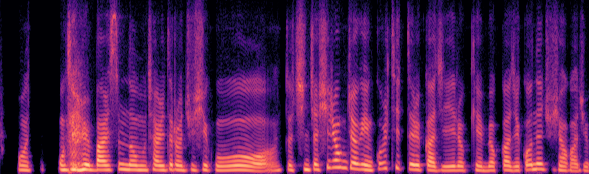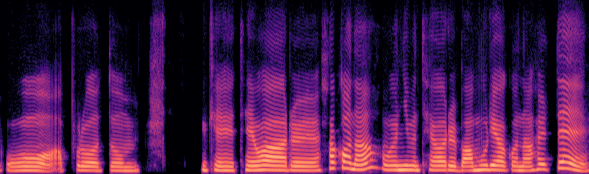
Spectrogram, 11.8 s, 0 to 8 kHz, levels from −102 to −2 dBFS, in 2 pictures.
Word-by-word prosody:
엇 205 -2 -2 0.3
오늘 220 +1 +6
말씀 210 +2 +3
너무 210 -2 +2
잘 205 -1 +1
들어주시고 200 -4 0
또 210 - -4
진짜 225 +3 -1
실용적인 260 -4 +1
꿀팁들까지 215 - -1
이렇게 190 +1 -2
몇 180 0 -4
가지 195 -2 -1
꺼내 225 +6 +1
주셔 210 -4 -5
가지고 175 +1 -2
앞으로 185 -3 -3
쫌 175 -1 -5 0.6
이렇게 190 -2 -2
대화를 195 -2 +2
하거나 280 +2 +1
아니면 210 -1 +1
대화를 200 -2 -1
마무리하거나 190 0 0
할 235 +2 -2
때 235 - -1
200 Hz, 330 characters per minute, -22 LUFS, 185-220 Hz, 0.6 s, 오늘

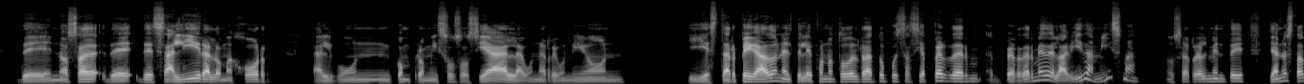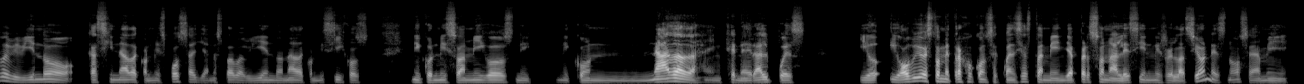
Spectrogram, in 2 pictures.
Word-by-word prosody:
de 100 -1 -1
no 105 +2 -2
se 120 +1 +6
de 110 +1 +1
salir 125 +7 +6
a - - +8
lo 100 - -1
mejor 115 +4 -3 0.4
a - - -5
algún 105 +2 -8
compromiso 105 +1 -4
social, 100 0 +5
a 90 - -1
una 100 +3 -9
reunión 100 +2 -8 0.6
y 105 -1 -4
estar 100 - +1
pegado 125 +5 +8
en 165 - -3
el 115 - 0
teléfono 130 -2 -3
todo 125 +1 -1
el 125 - -2
rato, 120 +4 +1
pues 145 -2 -6
hacía 120 0 -3
perder 145 -4 +2 0.4
perderme - - -1
de - - 0
la - - +3
vida - - -3
misma, - - -4 0.3
o - - -16
sea, - - -4
realmente 135 +3 -3 0.2
ya - - +2
no - - -6
estaba 170 -1 -1
viviendo 115 -1 -4
casi 105 +1 -3
nada 110 +1 -1
con 95 - -11
mi 95 - -15
esposa, 125 -1 -6
ya 95 -4 -15
no 95 - -18
estaba 105 +2 -7
viviendo 95 +1 -11
nada 100 0 -5
con 95 - -18
mis 95 - -10
hijos, 100 -3 -10 0.4
ni 105 - -5
con 100 +1 -5
mis 100 -1 -3
amigos, 100 0 -2
ni 95 -4 -15 0.2
ni 95 - -18
con 95 -1 -11
nada 105 - +8
en 95 -1 -16
general, 100 +6 -2
pues, 95 - -3 0.5
y 100 0 -5
o 100 - -1
y 115 - -6
obvio 155 +9 +5
esto 150 - +4
me 120 -4 -1
trajo 125 +1 +1
consecuencias 120 0 -3
también 95 -1 -2
ya - - +3
personales 95 +5 0
y 115 - -4
en 100 - -10
mis 95 -2 -10
relaciones, 95 - -2
¿no?, 105 - -11
o - - -9
sea, 95 -4 -6
mi 90 -2 -12
105 Hz, 190 wpm, -26 LUFS, 100-120 Hz, 0.6 s, a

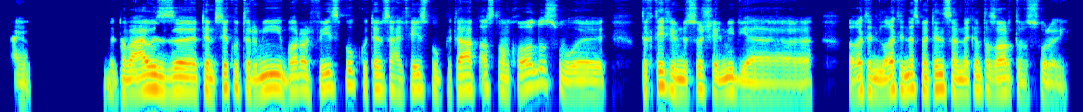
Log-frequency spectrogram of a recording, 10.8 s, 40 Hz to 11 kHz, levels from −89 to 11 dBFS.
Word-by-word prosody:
أيوه 85 0 -7 0.7
بتبقى 105 +3 0
عاوز 120 -2 +5 0.3
تمسكه 135 +4 +1
ترميه 120 +4 +3
برّه 120 0 0
الFacebook 140 +7 -2
وتمسح 125 -1 -1
الFacebook 120 +1 -3
بتاعك 125 0 +2
أصلًا 120 -5 -3
خالص 160 +5 -1
وتختفي 95 - -2
من 105 - +2
السوشيال 105 -1 -1
ميديا 100 -5 +1 1.0
لغاية 115 - +1
لغاية 105 +4 +2
الناس 130 +1 +1
ما - - +3
تنسى 130 -2 +2
إنك 100 0 -1
أنت 120 0 -1
ظهرت 110 -1 0
في 90 - -7
الصورة 85 0 -5
دي. 75 -3 -12
115 Hz, 150 wpm, -23 LUFS, 105-130 Hz, 1.0 s, عاوز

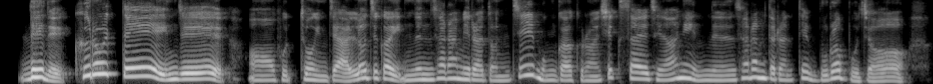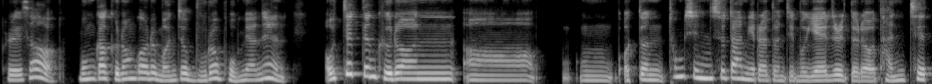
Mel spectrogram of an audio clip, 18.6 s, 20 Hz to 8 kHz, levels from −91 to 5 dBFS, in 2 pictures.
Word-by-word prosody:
네네. 185 - +5
그럴 385 +5 +4
때 300 -5 +6
인제 205 +1 +4 0.2
어 170 0 -5
보통 185 +3 -4
인제 165 0 -3
알러지가 220 - +1
있는 190 +2 -1
사람이라든지 200 - -2
뭔가 170 -6 -3
그런 160 -1 -7
식사에 205 - -2
제한이 200 +6 0
있는 170 -2 -4
사람들한테 235 -4 -1
물어보죠. 145 - -4 0.3
그래서 185 +10 -2 0.2
뭔가 220 +2 0
그런 215 +1 0
거를 220 -2 +1
먼저 175 +4 -1
물어보면은 180 +3 -3 0.3
어쨌든 380 -6 +2
그런 210 -3 +2
어 170 -1 -7 0.5
으음 165 -4 -7
어떤 180 -1 -3
통신 285 -5 +2
수단이라든지 210 -9 -2
뭐 155 - -5
예를 165 +2 0
들어 150 -2 -2
단체 175 +4 -2
190 Hz, 275 characters per minute, -23 LUFS, 170-230 Hz, 0.5 s, 때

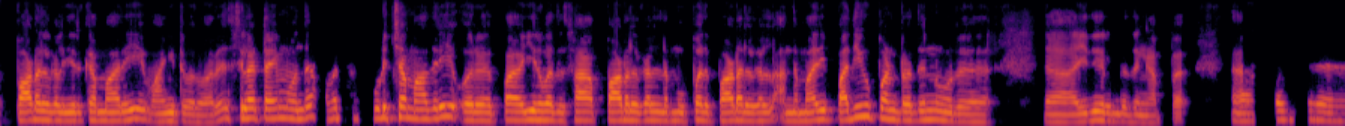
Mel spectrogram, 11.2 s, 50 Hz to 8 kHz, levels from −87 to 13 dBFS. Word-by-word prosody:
பாடல்கள் 150 -1 +4
இருக்க 145 +1 -1
மாரி 150 +2 +2 0.2
வாங்கிட்டு 140 0 -2
வருவாரு. 125 +4 -3
சில 190 -1 +5
டைம் 185 +1 +3
வந்து 180 +4 0
அவருக்குப் 175 0 -9
புடிச்ச 190 +2 -1
மாதிரி 180 +4 +2 0.2
ஒரு 150 0 +3 0.2
ப 155 0 +5
20 155 -2 +2
சா 155 - +4 0.2
பாடல்கள், 155 0 +3
இல்ல 145 - -1
30 145 +1 0
பாடல்கள் 145 0 +3
அந்த 140 0 -2
மாரி 155 +3 +3
பதிவு 205 +8 +3
பண்றதுன்னு 160 -1 +1
ஒரு 135 -1 -3 0.7
அ - - -2 0.3
இது 150 - -2
இருந்துதுங்க 130 -4 -5
அப்ப. - - -16 0.5
அ - - -1 0.4
போயிட்டு 155 -1 -7
155 Hz, 160 wpm, -23 LUFS, 145-165 Hz, 0.7 s, சில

